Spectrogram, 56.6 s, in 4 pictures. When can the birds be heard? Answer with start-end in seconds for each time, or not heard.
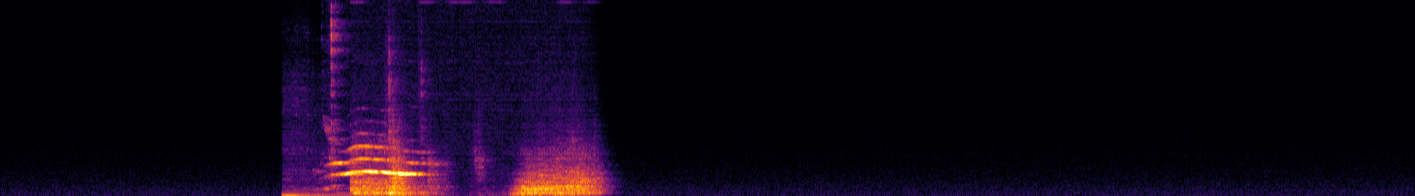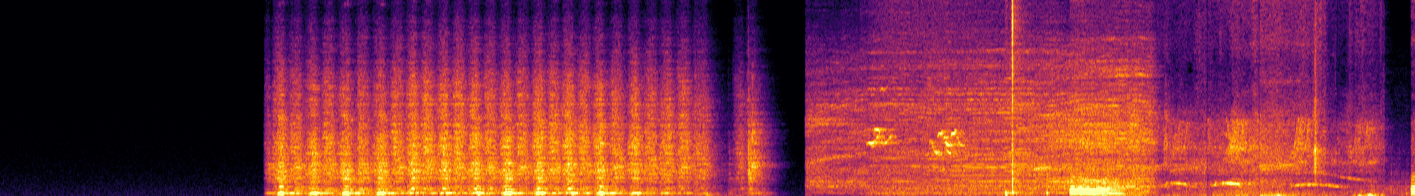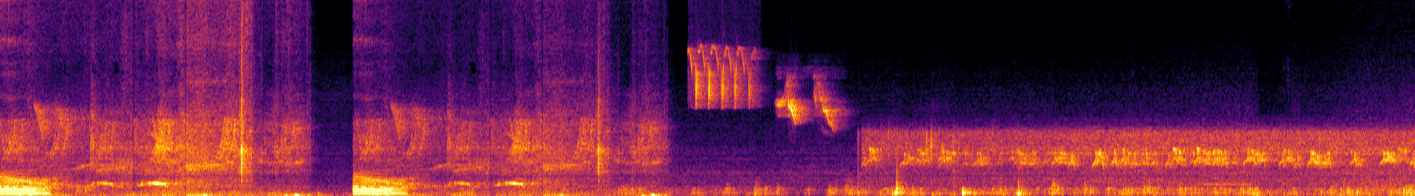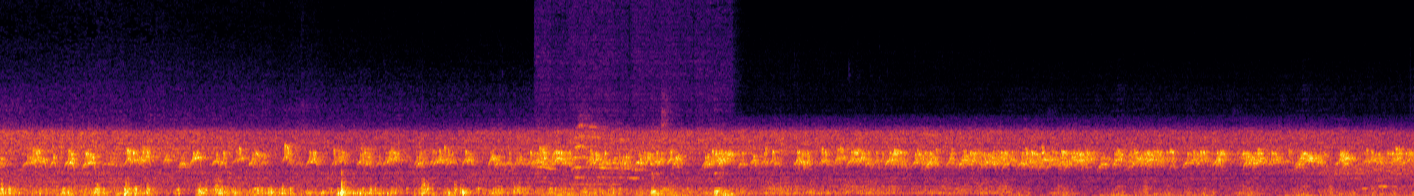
22.8-56.5.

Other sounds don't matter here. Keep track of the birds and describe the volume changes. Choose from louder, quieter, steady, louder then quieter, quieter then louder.
quieter.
